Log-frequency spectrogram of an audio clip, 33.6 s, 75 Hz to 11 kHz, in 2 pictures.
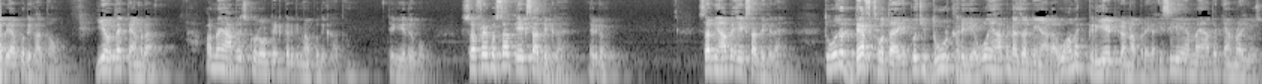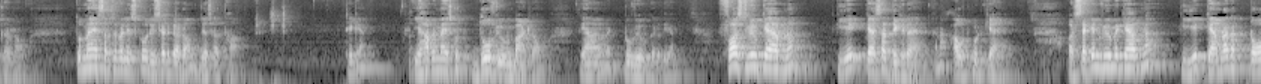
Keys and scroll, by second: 18.7 ctrl+z, 20.2 ctrl+z.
